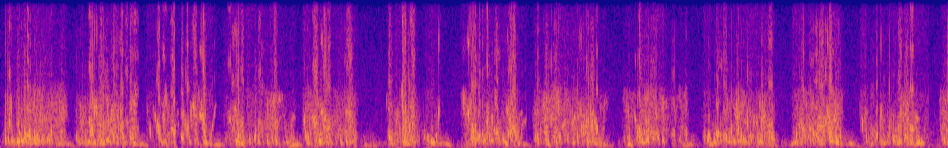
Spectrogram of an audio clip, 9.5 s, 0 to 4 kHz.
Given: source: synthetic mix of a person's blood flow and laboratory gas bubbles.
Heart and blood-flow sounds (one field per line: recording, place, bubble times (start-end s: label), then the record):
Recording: Doppler ultrasound of blood flow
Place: precordium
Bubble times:
0.01-0.68 s: bubbles
0.72-1.41 s: bubbles
1.46-2.17 s: bubbles
2.22-2.97 s: bubbles
3.01-3.59 s: bubbles
3.85-4.43 s: bubbles
4.60-5.26 s: bubbles
5.32-6.09 s: bubbles
6.21-6.89 s: bubbles
7.02-7.79 s: bubbles
7.91-8.46 s: bubbles
8.58-9.28 s: bubbles
9.38-9.49 s: bubbles
From the record:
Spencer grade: 4 (maximum detectable bubble signal sounding continuously throughout systole and diastole of every cardiac period, and overriding the amplitude of the normal cardiac signals)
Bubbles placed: anywhere in the cardiac cycle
